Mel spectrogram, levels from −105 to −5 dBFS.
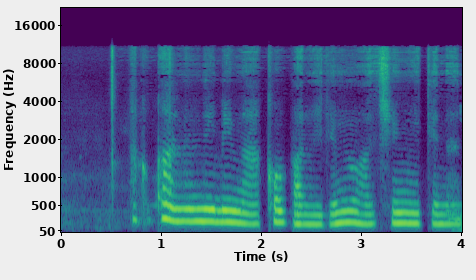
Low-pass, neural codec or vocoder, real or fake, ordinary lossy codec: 10.8 kHz; codec, 24 kHz, 0.9 kbps, WavTokenizer, medium music audio release; fake; AAC, 48 kbps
